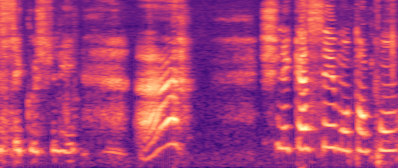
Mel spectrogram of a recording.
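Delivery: high-pitched dismayed whine, half laughing. Real, not acted. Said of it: "je suis un peu dégoûtée". (plainte dégoûtée, très aiguë)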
